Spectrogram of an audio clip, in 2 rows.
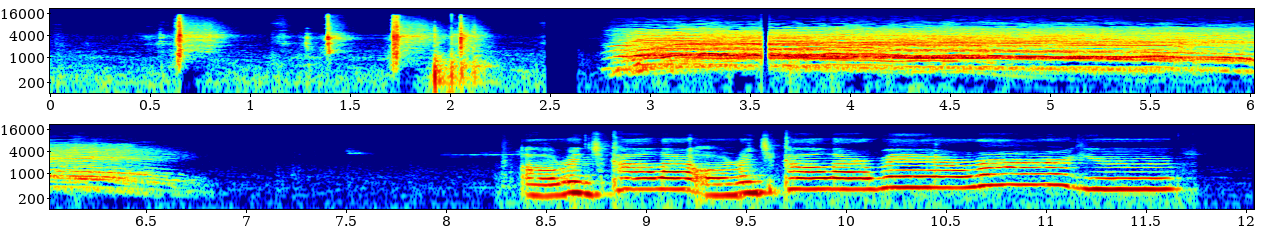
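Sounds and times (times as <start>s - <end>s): children cheering: 2.8s - 6.8s.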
